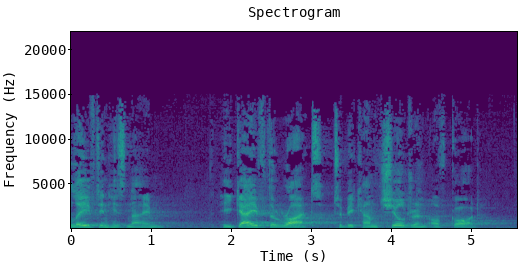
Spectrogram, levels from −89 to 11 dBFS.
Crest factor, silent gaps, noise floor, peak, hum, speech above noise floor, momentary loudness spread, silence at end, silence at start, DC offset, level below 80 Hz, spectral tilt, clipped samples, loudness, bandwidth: 22 dB; none; -52 dBFS; -6 dBFS; none; 26 dB; 13 LU; 0.15 s; 0 s; under 0.1%; -56 dBFS; -3.5 dB/octave; under 0.1%; -26 LUFS; 15 kHz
